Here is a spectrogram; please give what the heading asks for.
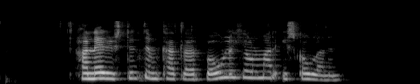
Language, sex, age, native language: Icelandic, female, 11, Icelandic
